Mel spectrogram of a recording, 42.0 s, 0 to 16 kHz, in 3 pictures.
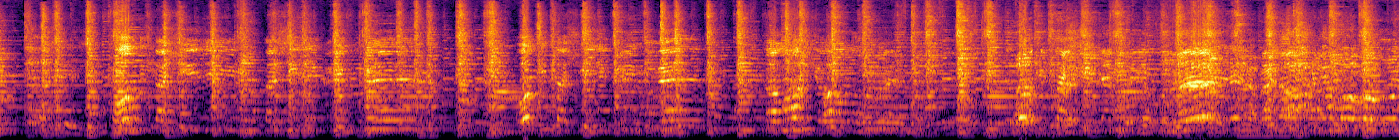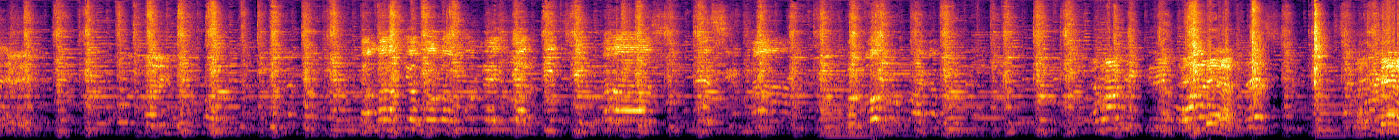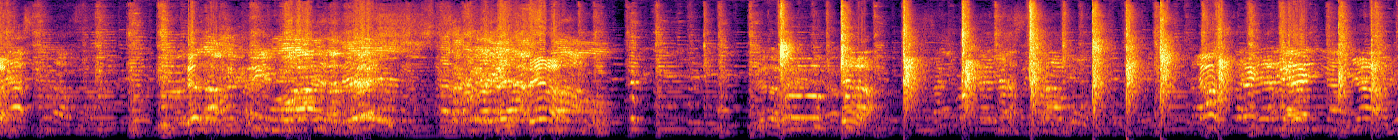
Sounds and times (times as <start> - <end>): Music: 0.0 - 41.9.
